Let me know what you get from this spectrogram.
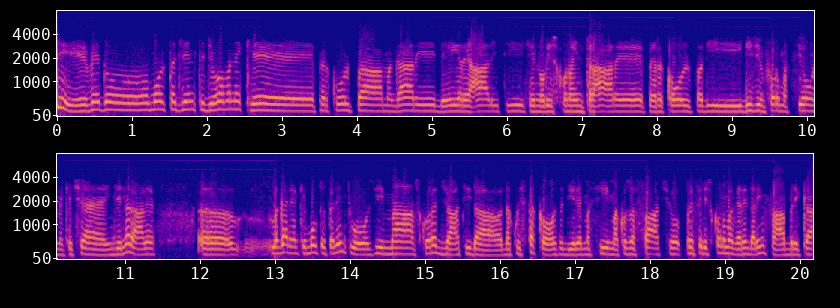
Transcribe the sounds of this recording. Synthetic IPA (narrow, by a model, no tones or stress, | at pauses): siveːd̪omolt̪ad͡ʒɛnt̪ed͡ʒoːvanek̟e | perkolpamaɡaːɾid̪ejɾealit̪ik̟enːõnrːijɛskonoaent̪ɾaːɾeperkolpad̪id̪iziɱformat̪sːjoːnek̟et͡ʃɛind͡ʒeneɾaːle | aɡaːɾiaŋkemolt̪ot̪alent̪uoːzimaskoɾad͡ʒːaːt̪id̪ad̪akwest̪akɔːzad̪ːiːɾemasimakːɔːzafat͡ʃːopɾefeɾiskonomaɡaːiand̪aːɾeiɱfabːɾika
